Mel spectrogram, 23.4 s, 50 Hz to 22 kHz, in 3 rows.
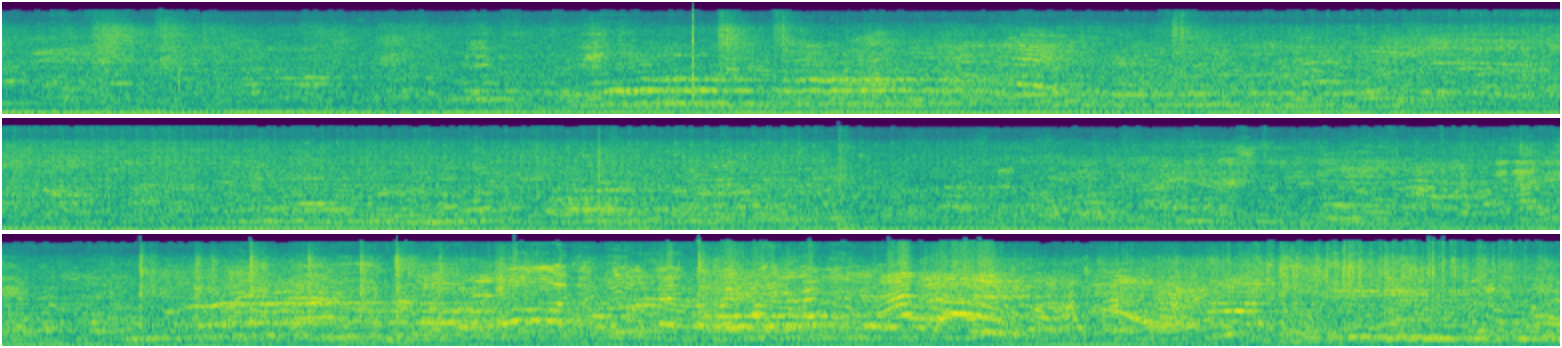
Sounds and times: children 0.0 - 23.3
music 0.0 - 23.3

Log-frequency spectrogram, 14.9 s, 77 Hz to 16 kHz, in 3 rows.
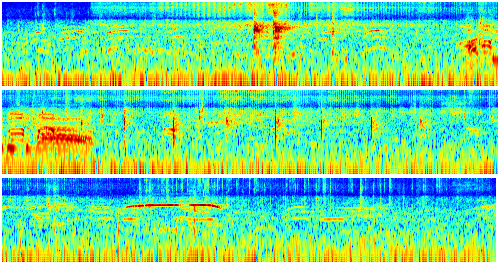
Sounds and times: BMX bikers jumping up and down on a metal railing 0.9 - 12.2

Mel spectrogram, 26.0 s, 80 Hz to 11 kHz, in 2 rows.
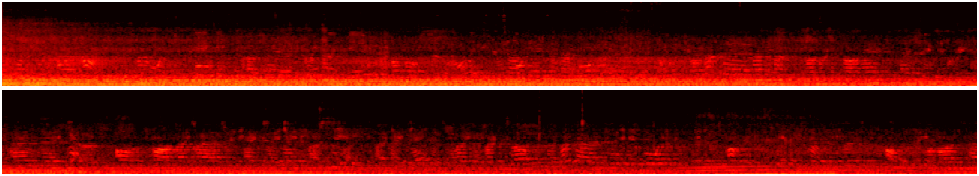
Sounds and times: motorcycle grand prix 0.0 - 14.4

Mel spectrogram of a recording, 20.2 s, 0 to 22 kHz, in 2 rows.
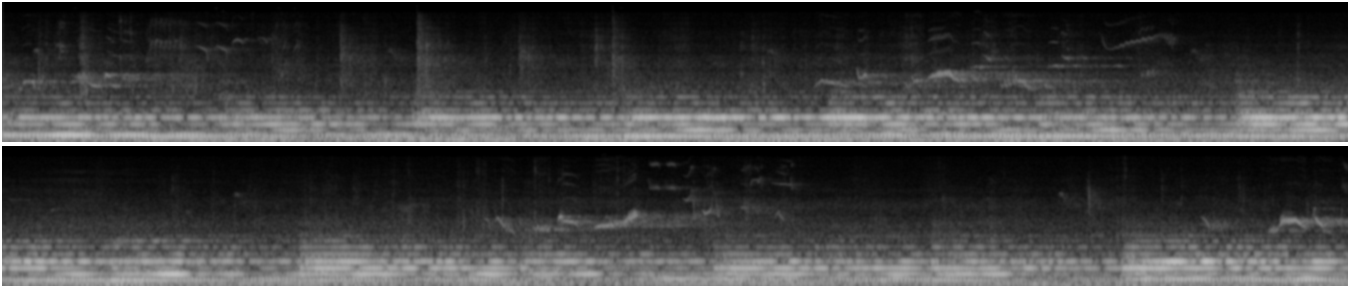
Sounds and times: song of a blackbird 0.0 - 3.2
bell of this Lutheran church, ringing 0.0 - 20.1
pedestrians walking onto the gravels 0.0 - 20.1
song of a blackbird 5.8 - 9.2
song of a blackbird 13.1 - 16.2
song of a blackbird 19.1 - 20.1

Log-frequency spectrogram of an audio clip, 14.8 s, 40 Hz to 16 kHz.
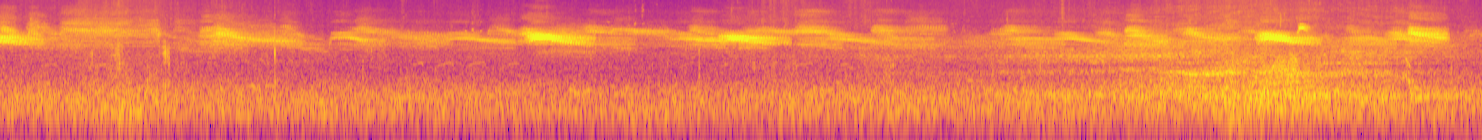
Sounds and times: Common Starling colony, singing 0.0 - 14.8
wind in the grass 0.0 - 14.8
tourists cycling 7.6 - 14.8

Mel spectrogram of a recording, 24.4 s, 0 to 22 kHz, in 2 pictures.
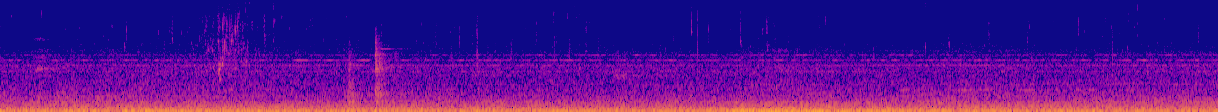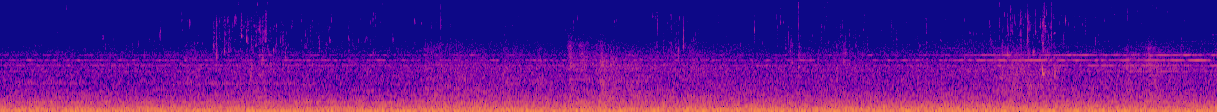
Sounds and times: distant harbour sounds 12.4 - 24.3

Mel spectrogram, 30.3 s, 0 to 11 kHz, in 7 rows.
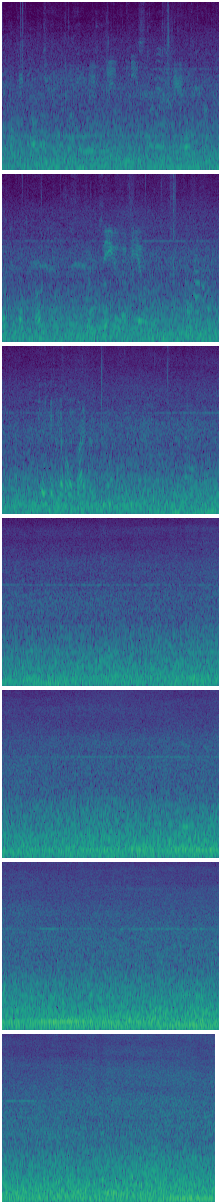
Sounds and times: big engine noise 0.0 - 30.3

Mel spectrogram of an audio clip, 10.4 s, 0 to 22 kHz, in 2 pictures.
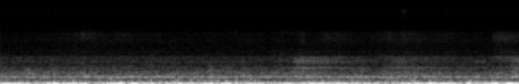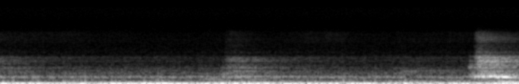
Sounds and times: iron wires supporting the construction of concert hall 0.0 - 10.3

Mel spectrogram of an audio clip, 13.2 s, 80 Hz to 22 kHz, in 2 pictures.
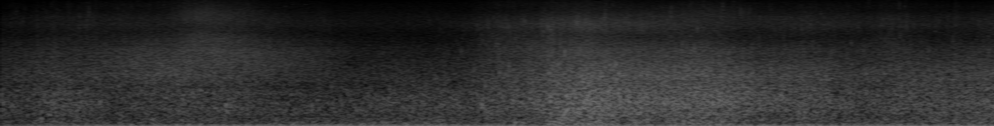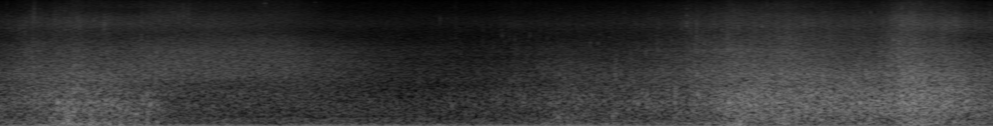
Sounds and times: Waves 3.1 - 13.2

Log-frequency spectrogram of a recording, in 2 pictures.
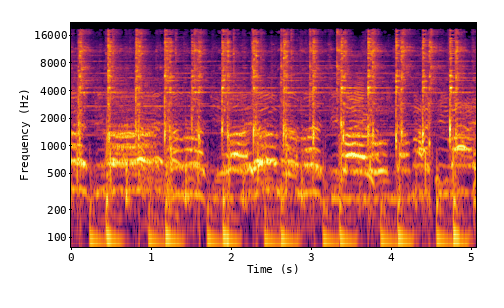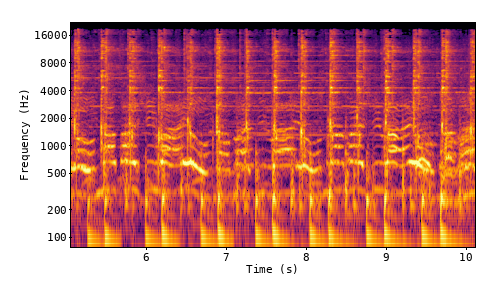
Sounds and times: Parade 0.0 - 10.1

